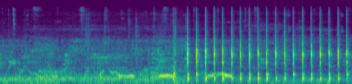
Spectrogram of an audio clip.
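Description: A pet pigeon lands back at its loft: rapid rhythmic wing claps and flapping follow someone talking over soft background sounds, the flutters loud and close.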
